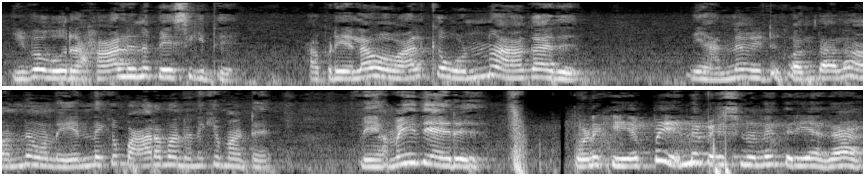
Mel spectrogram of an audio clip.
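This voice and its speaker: A stern, protective older brother in a cartoon story, voiced by a woman, scolding in a very high, brisk voice. He shields his sister and silences his wife. Steady background noise runs behind. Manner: scolding, reassuring.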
